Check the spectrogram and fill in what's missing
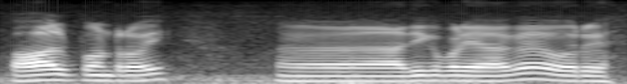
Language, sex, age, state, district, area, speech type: Tamil, male, 18-30, Tamil Nadu, Dharmapuri, urban, spontaneous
